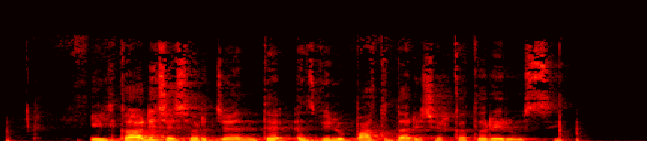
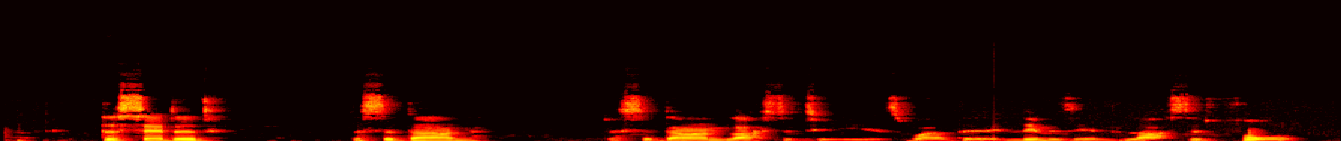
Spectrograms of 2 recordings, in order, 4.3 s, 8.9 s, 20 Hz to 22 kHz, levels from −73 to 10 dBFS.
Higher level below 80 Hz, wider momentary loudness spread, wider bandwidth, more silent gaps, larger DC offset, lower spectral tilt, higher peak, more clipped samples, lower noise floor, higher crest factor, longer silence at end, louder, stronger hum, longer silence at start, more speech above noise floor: about the same, -62 dBFS vs -58 dBFS; second, 11 LU vs 16 LU; first, 16.5 kHz vs 9.6 kHz; neither; neither; about the same, -4.5 dB/octave vs -3.5 dB/octave; second, -6 dBFS vs -2 dBFS; neither; second, -51 dBFS vs -66 dBFS; about the same, 20 dB vs 20 dB; first, 0.45 s vs 0.3 s; second, -24 LUFS vs -19 LUFS; neither; about the same, 0.05 s vs 0.1 s; second, 27 dB vs 46 dB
